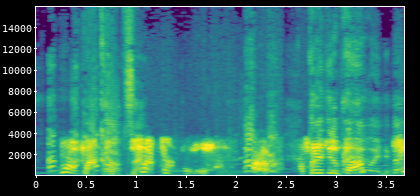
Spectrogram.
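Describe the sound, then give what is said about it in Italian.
A dog named Ciccio barks in a quick series of short, sharp yaps, fairly loud, with people's voices mixed in around the barks; the dog is at home and is being urged to bark. “Sì, c'è il cane. Me lo fa abbaiare un secondo?”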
